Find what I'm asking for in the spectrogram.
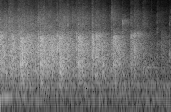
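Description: An audience applauds at the official launch of the Club des Comptables du Sénégal, a dense, loud round of clapping that swells and then tapers off over a few seconds.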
